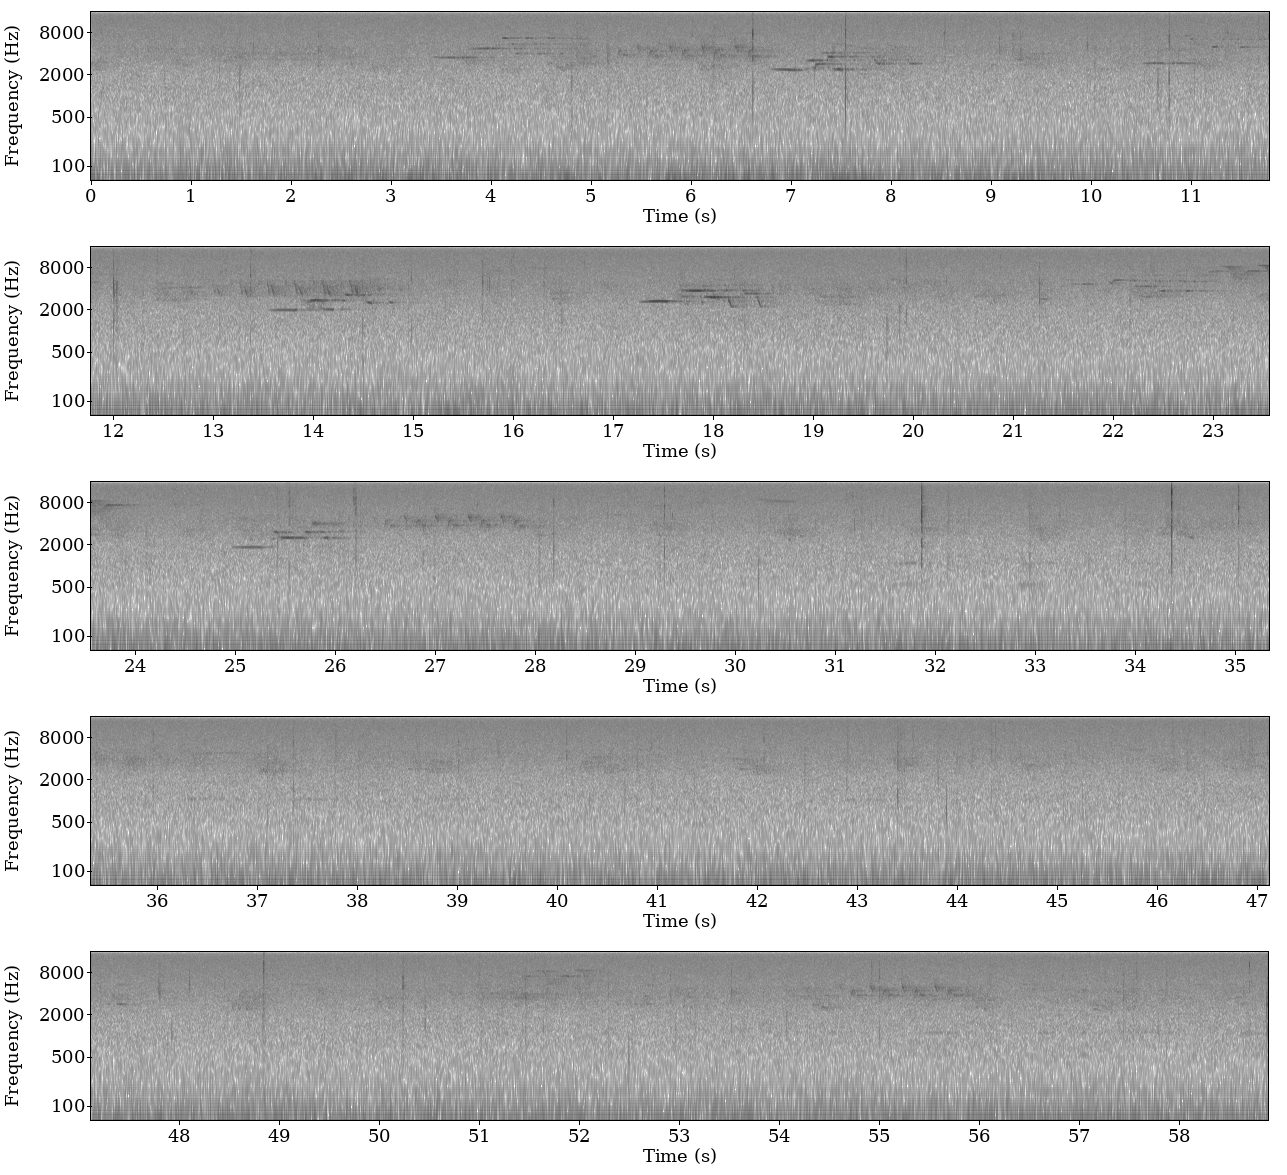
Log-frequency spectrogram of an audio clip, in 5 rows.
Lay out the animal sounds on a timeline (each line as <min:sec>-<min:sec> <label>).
0:03.3-0:05.0 Hermit Thrush (Catharus guttatus)
0:05.0-0:06.9 Ovenbird (Seiurus aurocapilla)
0:06.6-0:08.3 Hermit Thrush (Catharus guttatus)
0:09.0-0:58.9 Red-eyed Vireo (Vireo olivaceus)
0:10.4-0:11.8 Hermit Thrush (Catharus guttatus)
0:12.2-0:15.1 Ovenbird (Seiurus aurocapilla)
0:13.4-0:15.0 Hermit Thrush (Catharus guttatus)
0:17.1-0:19.0 Hermit Thrush (Catharus guttatus)
0:21.5-0:23.1 Hermit Thrush (Catharus guttatus)
0:22.9-0:24.1 Blackburnian Warbler (Setophaga fusca)
0:24.8-0:26.3 Hermit Thrush (Catharus guttatus)
0:26.2-0:28.1 Ovenbird (Seiurus aurocapilla)
0:51.2-0:52.4 Blackburnian Warbler (Setophaga fusca)
0:54.3-0:56.2 Ovenbird (Seiurus aurocapilla)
